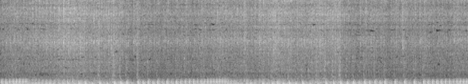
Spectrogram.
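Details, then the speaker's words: Suzuki Satria FU motorcycle with a faint tick that stumbles and dips on gentle throttle; the exhaust is too big for the stock factory vacuum carburettor. Complaints include heavy pull and hard morning starts, and the camshaft was found scraped. "Kondisi awal ngericik tipis sama kalau digas pelan dia jeda-jeda ya, kosong deder."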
